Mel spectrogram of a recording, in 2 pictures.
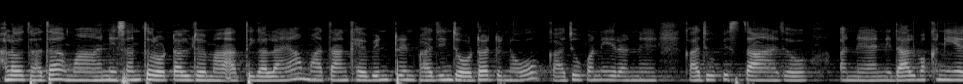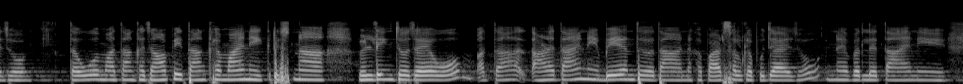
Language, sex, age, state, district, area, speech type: Sindhi, female, 18-30, Gujarat, Junagadh, urban, spontaneous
